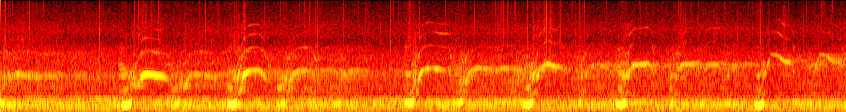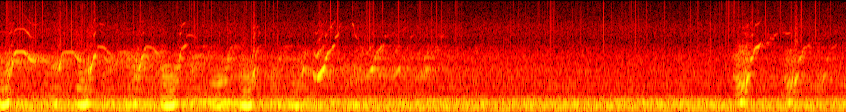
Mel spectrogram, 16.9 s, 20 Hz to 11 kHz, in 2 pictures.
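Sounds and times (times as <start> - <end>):
constant background hiss: 0.0 - 16.9
steady tonal whine: 0.0 - 16.9
whale upswept chirps: 1.2 - 13.0, 15.8 - 16.9.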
